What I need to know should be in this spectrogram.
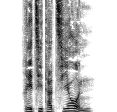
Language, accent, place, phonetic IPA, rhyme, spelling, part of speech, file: German, Germany, Berlin, [ʁet͡sitaˈt͡si̯oːn], -oːn, Rezitation, noun, De-Rezitation.ogg
- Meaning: recitation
